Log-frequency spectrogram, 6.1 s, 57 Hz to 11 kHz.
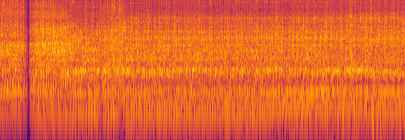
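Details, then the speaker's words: Evinrude 25 hp converted to 30-35 hp, on a Boston Whaler in the water with a new prop, holds a steady, throaty two-stroke burble at idle with no misses or rattles. It sounds throatier with the bigger carb and runs clean. "that to me sounds a little little throatier that bigger car on it"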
